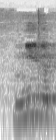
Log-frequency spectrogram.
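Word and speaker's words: knead: का नीड, भैया देखा नीड पढ़ते हैं, के यानी EAD होता है, के साइलेंट होता है, नीड पढ़ा जाता है, और नीड माने होता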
